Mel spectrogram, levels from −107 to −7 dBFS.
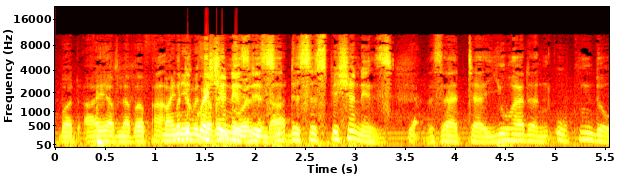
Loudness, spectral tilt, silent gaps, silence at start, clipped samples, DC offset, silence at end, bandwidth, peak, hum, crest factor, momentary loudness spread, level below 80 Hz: -16 LUFS; -4.5 dB/octave; none; 0 s; under 0.1%; under 0.1%; 0 s; 11 kHz; 0 dBFS; none; 16 dB; 14 LU; -38 dBFS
